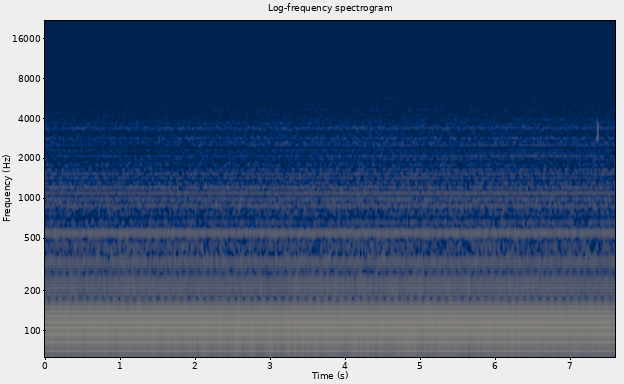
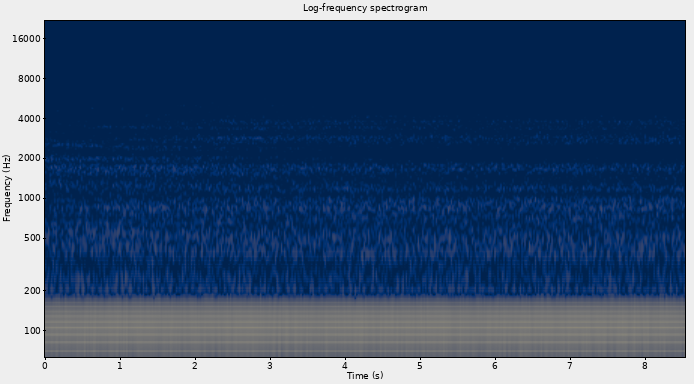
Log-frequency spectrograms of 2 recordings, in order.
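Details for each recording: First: PlayStation 5 copying Crash Bandicoot 4 data from disc to SSD: steady low buzzing drone with firm hum; noise not the Blu-ray drive or disc but a loose side panel vibrating. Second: PS5 Blu-ray drive after securing a loose side panel that caused rattling: steady, low, even hum of the disc spinning smoothly, no rattle.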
